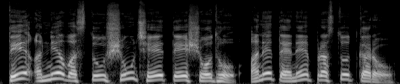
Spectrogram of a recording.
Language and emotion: Gujarati, neutral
